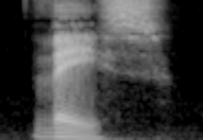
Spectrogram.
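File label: "vase", American English; gcompris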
